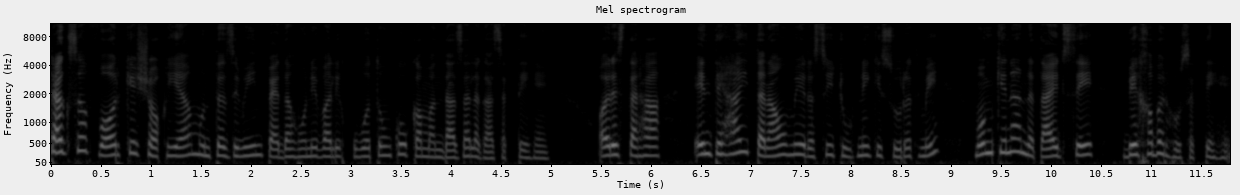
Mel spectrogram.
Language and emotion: Urdu, neutral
